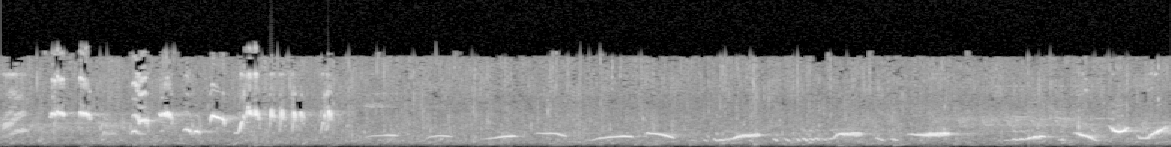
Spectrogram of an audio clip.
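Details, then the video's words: White-rumped shama singing, recorded as a lure and training aid with background stream sounds: a run of high chips opens, then a series of curved, looping whistles, a brief stuttered trill and bright upslurs, over trickling water. "PANCINGAN murai BATU pasti langsung TAK BISA DIAM | pancingan murai TERBAIK"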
